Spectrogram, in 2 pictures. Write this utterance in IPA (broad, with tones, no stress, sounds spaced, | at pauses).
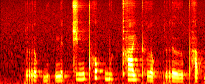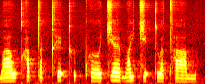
p r o˨˩ k̚ b u˨˩ k̚ n e˨˩ k̚ t͡ɕ ɯ˦˥ ŋ pʰ o˥˩ k̚ b ɯ˥˩ k̚ pʰ a˥˩ j pʰ l o˨˩ k̚ p r ɯː˩˦ pʰ a˨˩ p̚ b aː˧ w kʰ a˦˥ p̚ t a˨˩ k̚ tʰ e˦˥ ʔ kʰ ɯ˦˥ k̚ pʰ ɤː˧ t͡ɕ ɛː˥˩ b a˥˩ j t͡ɕ e˦˥ ʔ t u˧ a̯ tʰ a˧ m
